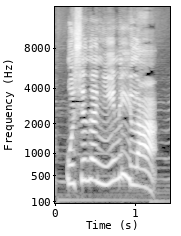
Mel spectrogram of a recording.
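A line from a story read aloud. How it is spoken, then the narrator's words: Loud cry for help. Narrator (Chinese): 黛西大声呼救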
